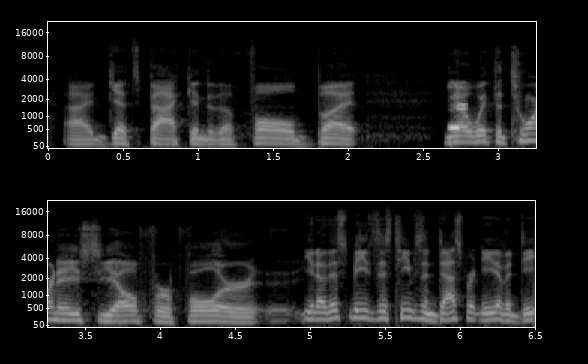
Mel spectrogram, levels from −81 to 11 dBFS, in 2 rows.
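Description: At 2.65 s, just into 2.75 s, there are compressed frames skipped. Roughly 50 ms of the speech is missing because whole frames never got decoded, so the audio jumps ahead.

From 4.97 s to the end, the section is at the wrong speed. It plays back 1.38 times too fast, so pitch climbs by about five semitones and the speech sounds hurried and squeaky. That's likely from the section being fitted to the wrong clock somewhere during editing or playback.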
